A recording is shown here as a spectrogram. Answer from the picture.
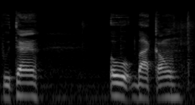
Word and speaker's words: poutine: the bacon poutine. And uh it's funny because it's also spelled in um in French on the on the package. Put oon. That's how it's pronounced.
